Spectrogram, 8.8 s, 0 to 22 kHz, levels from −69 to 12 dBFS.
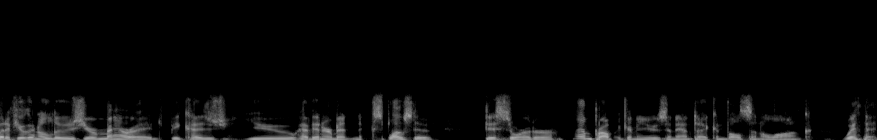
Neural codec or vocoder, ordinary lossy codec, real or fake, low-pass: none; Opus, 32 kbps; real; 7.2 kHz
